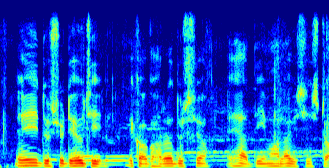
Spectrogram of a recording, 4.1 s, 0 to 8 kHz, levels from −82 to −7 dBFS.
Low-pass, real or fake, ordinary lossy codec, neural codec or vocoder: 7.2 kHz; real; none; none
